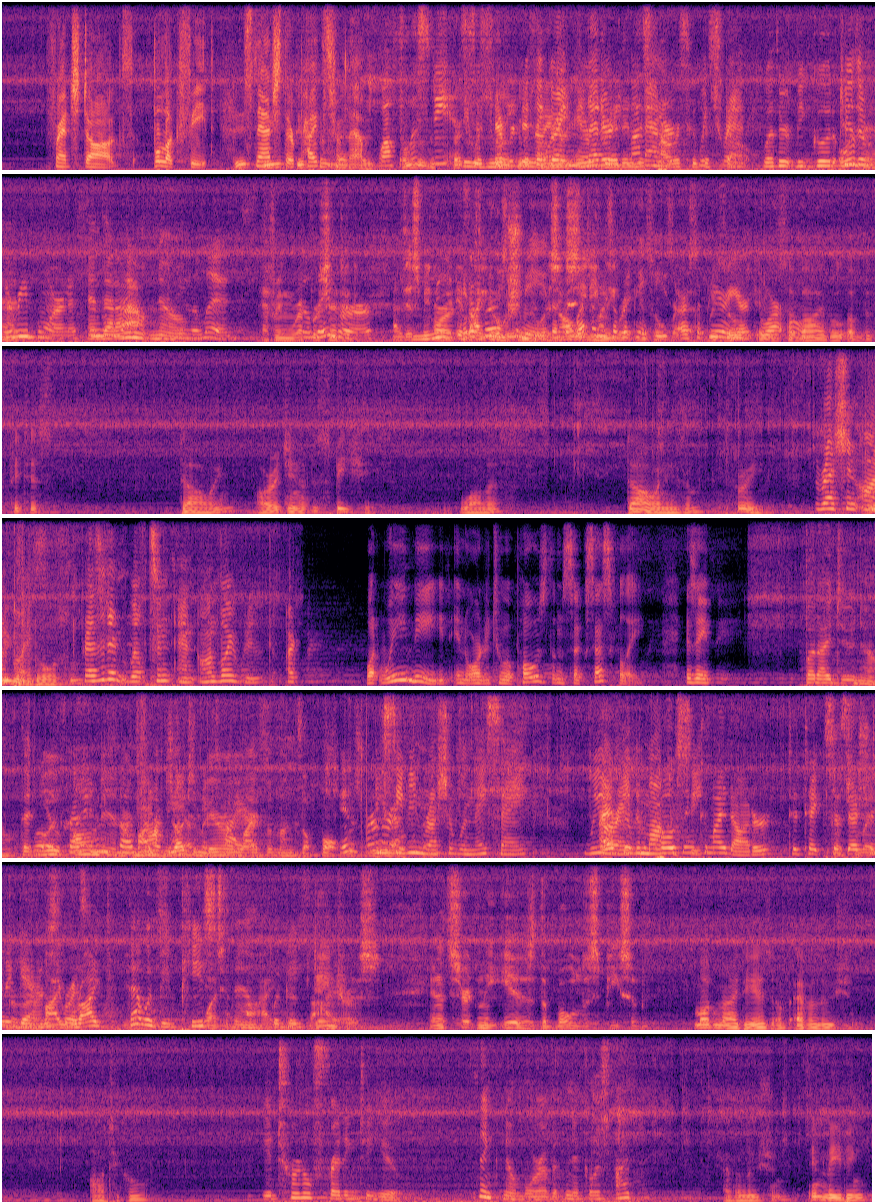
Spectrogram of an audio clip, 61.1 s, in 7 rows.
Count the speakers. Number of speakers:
10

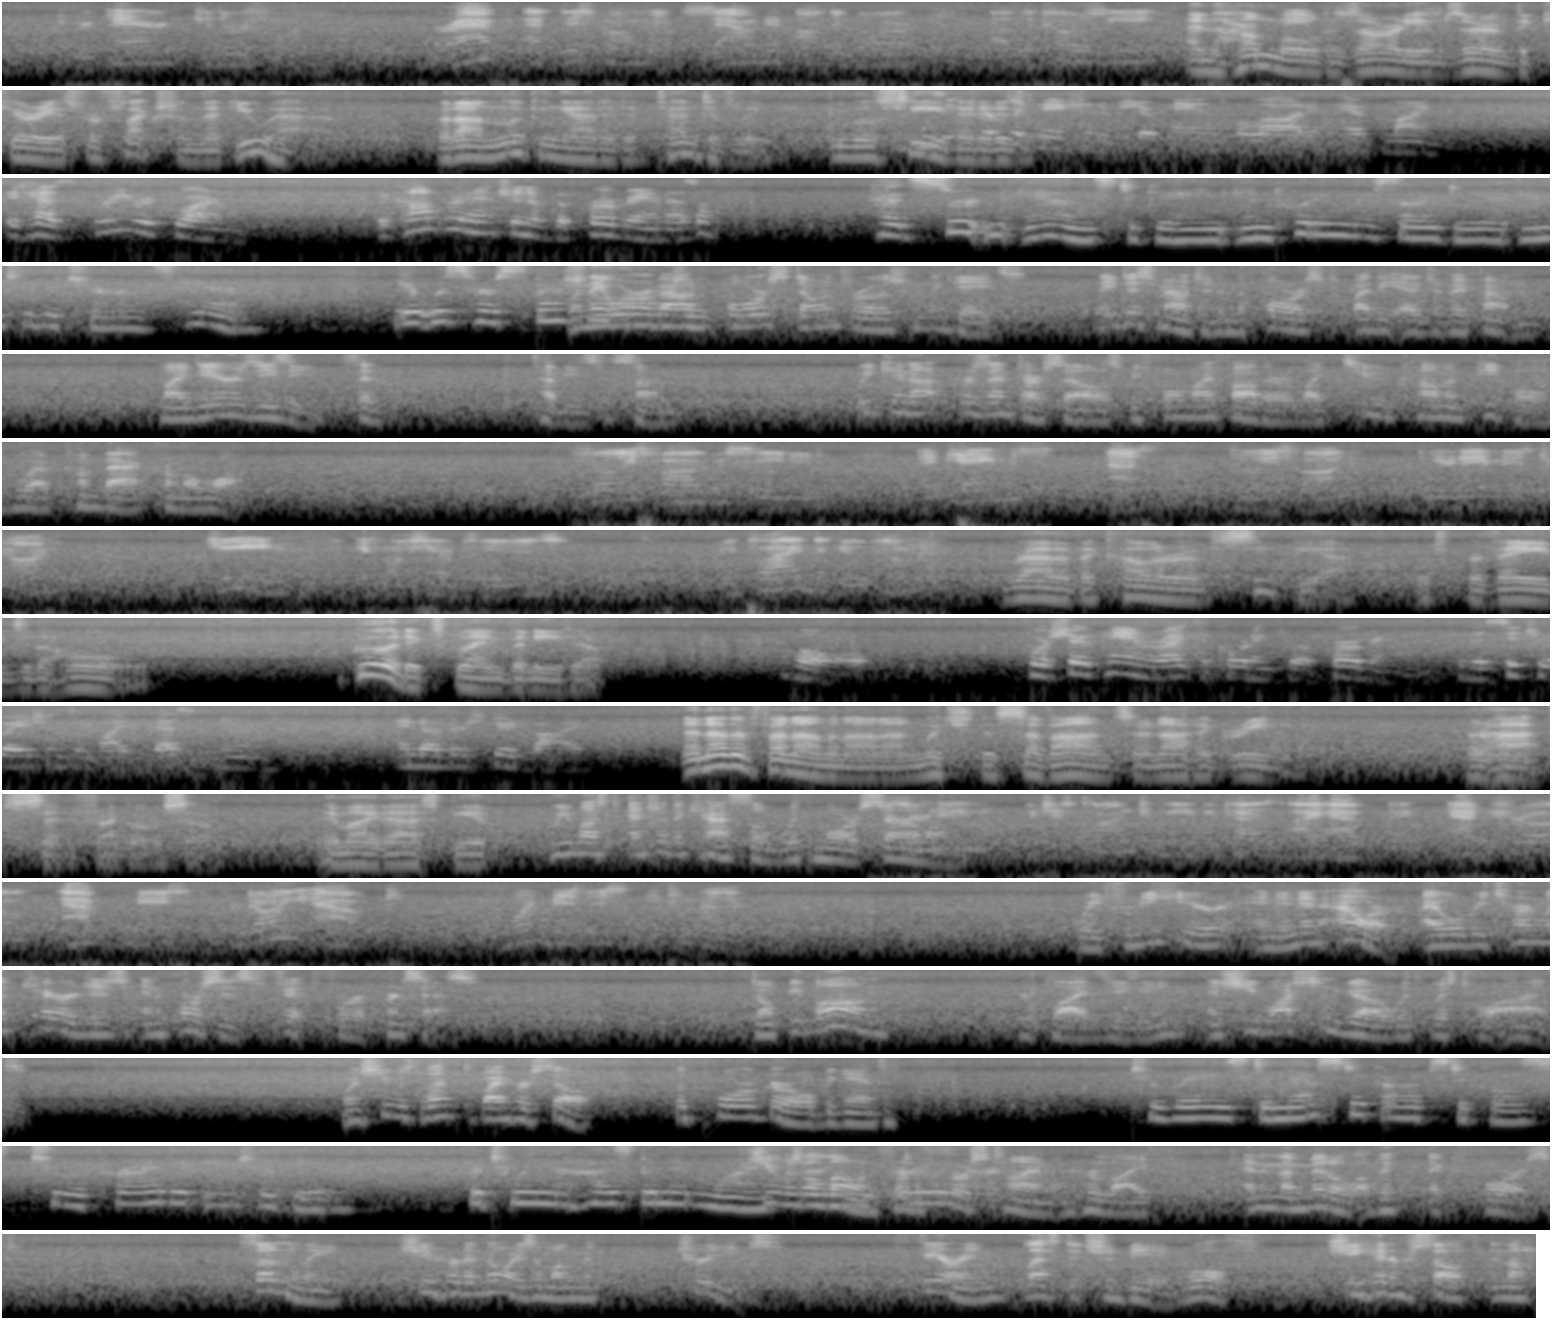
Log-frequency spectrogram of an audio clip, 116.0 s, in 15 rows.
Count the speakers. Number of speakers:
5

